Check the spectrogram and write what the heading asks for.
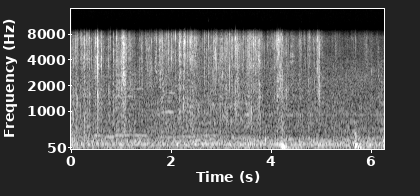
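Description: Faint crinkling and small clicks of laminated paper pages being handled and opened, with a couple of soft bumps near the end.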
